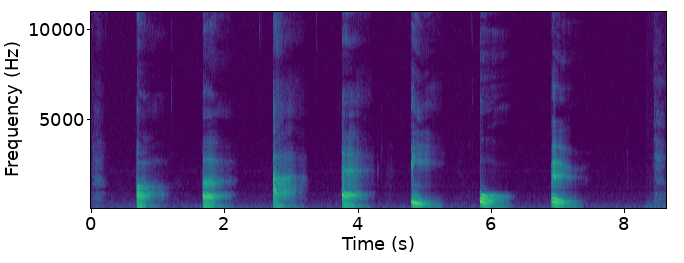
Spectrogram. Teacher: First you squeeze your glottis closed; then you open it with a strong breath. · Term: glottal stop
